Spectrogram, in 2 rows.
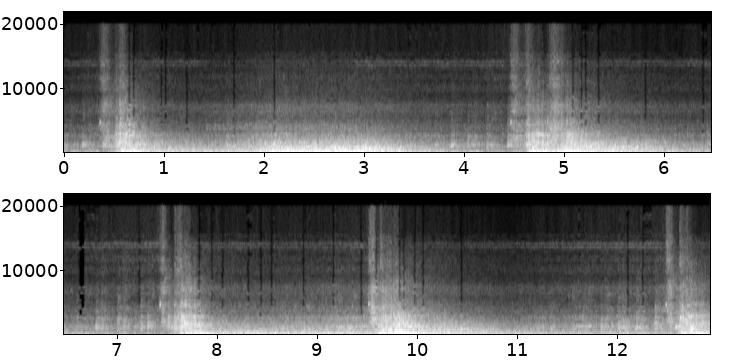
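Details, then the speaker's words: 1985 Chevrolet C30 diesel-to-gas swap, after spark plug wires were moved. Engine surges up and sags back every few seconds, never settling to idle, with heavy smoke; owner unsure of cause, lean idle possible. "We went from idling really, really good, revving up really, really good, to it won't idle."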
